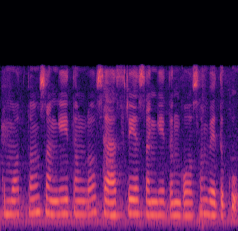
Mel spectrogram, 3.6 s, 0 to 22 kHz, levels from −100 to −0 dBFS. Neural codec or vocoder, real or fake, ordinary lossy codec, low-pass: none; real; none; none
